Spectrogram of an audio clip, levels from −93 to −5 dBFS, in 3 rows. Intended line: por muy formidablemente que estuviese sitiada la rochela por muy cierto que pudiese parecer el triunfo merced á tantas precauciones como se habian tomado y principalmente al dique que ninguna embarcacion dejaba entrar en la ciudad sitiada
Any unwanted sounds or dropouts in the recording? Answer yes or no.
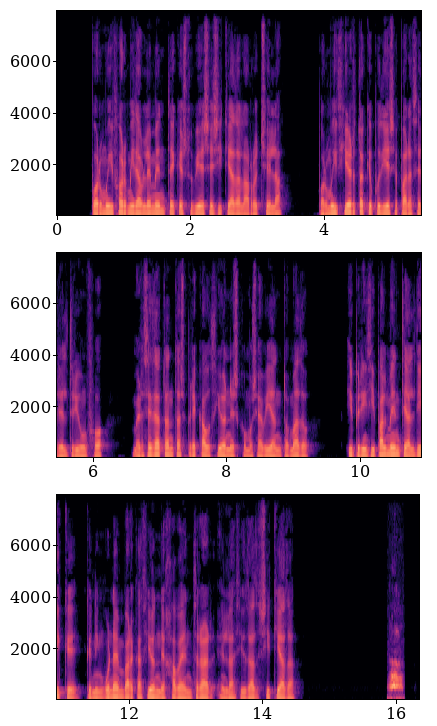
yes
